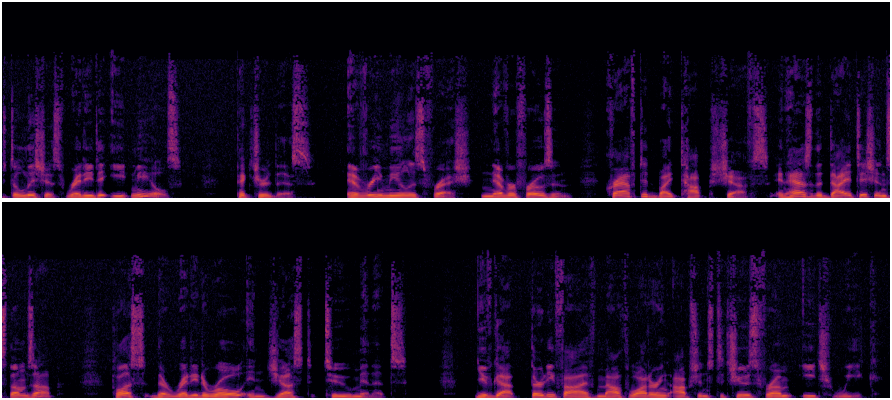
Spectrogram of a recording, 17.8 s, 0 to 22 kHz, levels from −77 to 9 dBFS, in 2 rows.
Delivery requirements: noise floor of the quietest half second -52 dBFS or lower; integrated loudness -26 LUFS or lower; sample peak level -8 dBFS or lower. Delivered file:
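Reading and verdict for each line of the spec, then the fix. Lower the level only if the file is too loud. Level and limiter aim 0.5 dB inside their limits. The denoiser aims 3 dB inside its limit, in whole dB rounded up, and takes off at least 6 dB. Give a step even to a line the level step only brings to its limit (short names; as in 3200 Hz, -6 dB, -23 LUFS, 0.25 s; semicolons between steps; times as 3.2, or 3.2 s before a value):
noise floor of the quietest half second -57 dBFS: OK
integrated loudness -28.0 LUFS: OK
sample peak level -12.0 dBFS: OK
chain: none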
